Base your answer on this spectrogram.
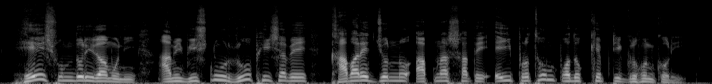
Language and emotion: Bengali, neutral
